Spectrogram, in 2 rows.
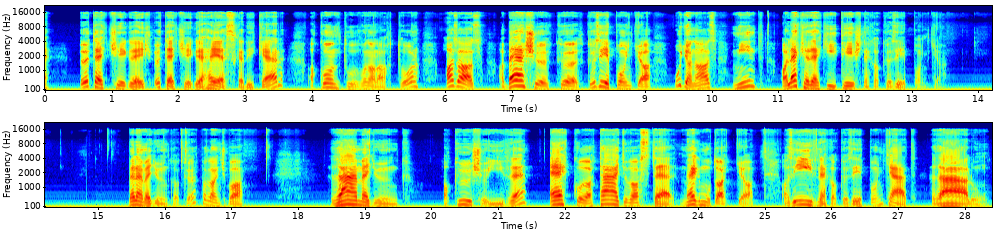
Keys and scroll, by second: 2.0 3, 4.7 Return, 8.4 t, 9.2 Return, 12.4 Return, 14.5 Return.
